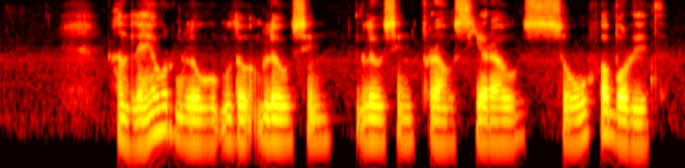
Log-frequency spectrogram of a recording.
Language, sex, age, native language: Icelandic, male, 40-49, Russian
